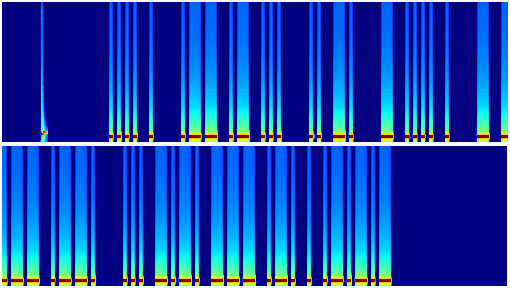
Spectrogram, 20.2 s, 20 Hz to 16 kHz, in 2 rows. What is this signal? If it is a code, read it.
Morse code, heard as a keyed tone, about 15 wpm, 700 Hz. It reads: HE WAS IN THE TOP SCORE.
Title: Sentences from Top 1600 Words 15wpm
